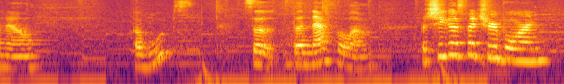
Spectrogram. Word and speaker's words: Nephilim: out how that's pronounced okay here we go Nephilim okay Nephilim so I pronounced it wrong that is what we know know the woods so the Nephilim but she goes picture born because she thinks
